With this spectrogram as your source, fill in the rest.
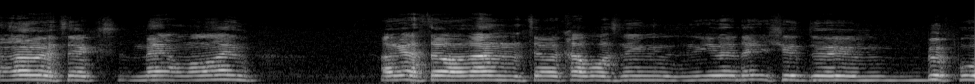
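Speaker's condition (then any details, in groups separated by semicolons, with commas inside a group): Cerebral palsy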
